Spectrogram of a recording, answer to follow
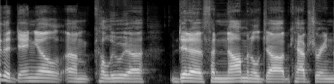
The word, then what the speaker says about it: Kaluuya: And especially the way that it was done by Daniel Kaluuya. Is that how you pronounce his name? Yeah, Daniel Kaluuya.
